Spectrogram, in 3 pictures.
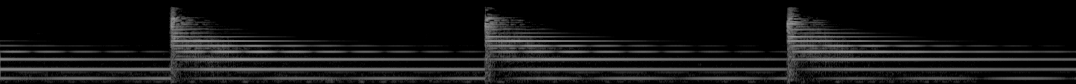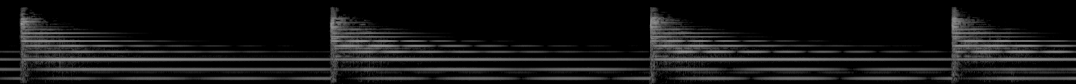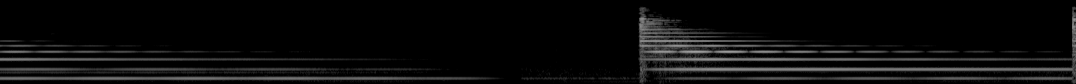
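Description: A bell struck again and again in a ten-bell salute, the wrestling tribute to the dead. Eight strikes fall here, about every three seconds. Each rings on with a clear, steady tone and fades under the next, and after a longer pause the ringing dies away almost to silence before a last strike near the end.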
